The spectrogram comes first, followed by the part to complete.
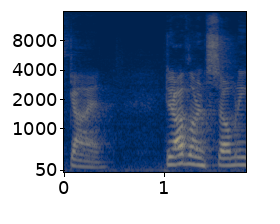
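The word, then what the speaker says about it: Guion: That is pronounced Guyan. Okay, so it's not Guyan, it's Guyan.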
